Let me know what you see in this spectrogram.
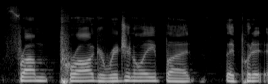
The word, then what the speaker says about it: Prague: So there's a town in Oklahoma that's spelled Prague, like the country, but it's pronounced Prague in the same way that Miami, Oklahoma is pronounced Miami, like officially.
